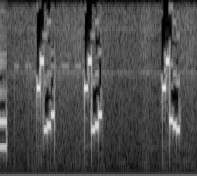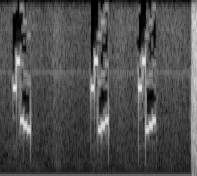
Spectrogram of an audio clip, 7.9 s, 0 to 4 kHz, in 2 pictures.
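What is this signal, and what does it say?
Five-tone selective call (ZVEI), heard as quick runs of five tones, tones of about 70 ms. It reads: 88124 88124 88321 88321 88123 88123
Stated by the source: ZVEI five-tone selective call received via SDR.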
